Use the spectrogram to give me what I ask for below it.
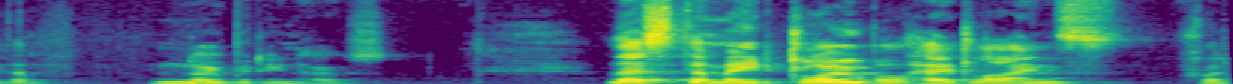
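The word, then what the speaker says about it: Leicester: correctly it's a classic we pronounce it Lester we don't say Lester or Lester and the trick here again is to ignore 2third of the letters why write them if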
